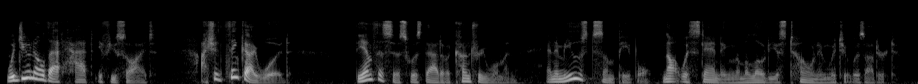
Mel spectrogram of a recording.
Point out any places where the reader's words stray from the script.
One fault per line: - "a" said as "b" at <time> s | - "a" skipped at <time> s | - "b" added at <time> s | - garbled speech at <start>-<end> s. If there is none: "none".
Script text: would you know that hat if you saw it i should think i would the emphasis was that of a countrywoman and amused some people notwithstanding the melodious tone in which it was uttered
none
